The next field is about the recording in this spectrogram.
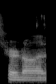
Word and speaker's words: Hernan: And it's funny, my daughter kept on, I'm from England, as everybody knows, and I kept on saying Hernan, but it's Hernan.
